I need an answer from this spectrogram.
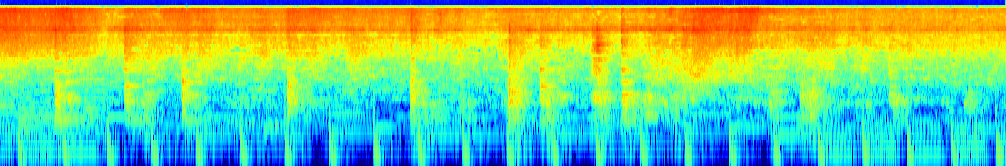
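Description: Boneless chicken cubes sizzling as they fry in oil in a metal karahi, stirred with a perforated metal skimmer that scrapes and knocks against the pan, with a few sharper knocks midway.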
